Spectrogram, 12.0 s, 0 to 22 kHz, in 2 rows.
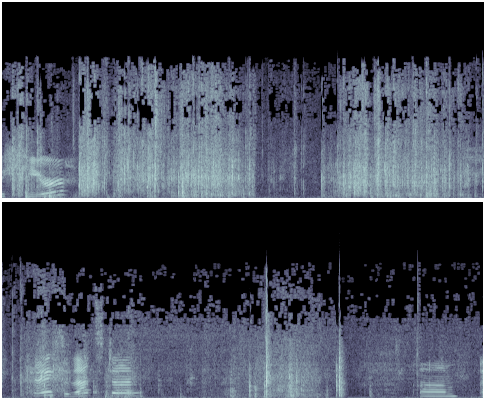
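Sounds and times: tissue paper crinkling: 0.0 - 6.9.

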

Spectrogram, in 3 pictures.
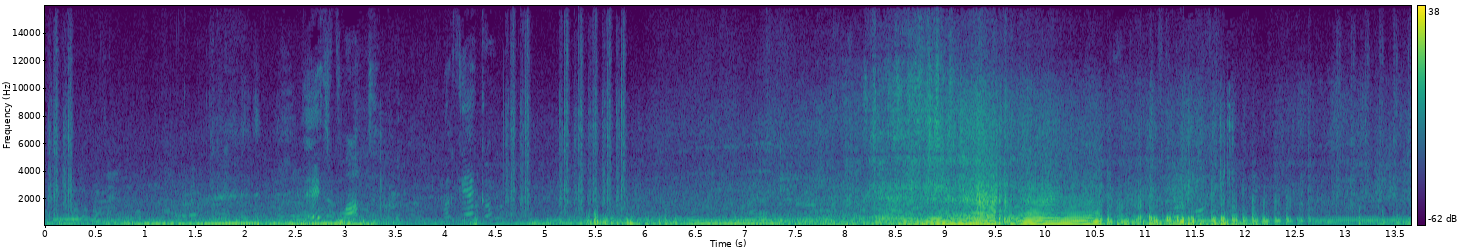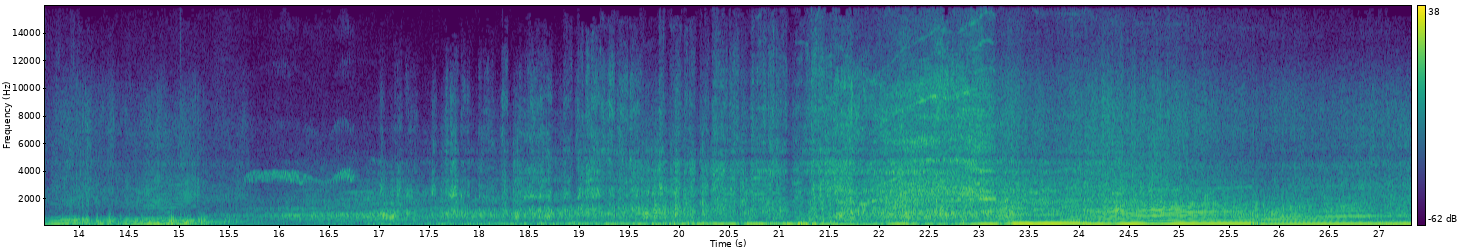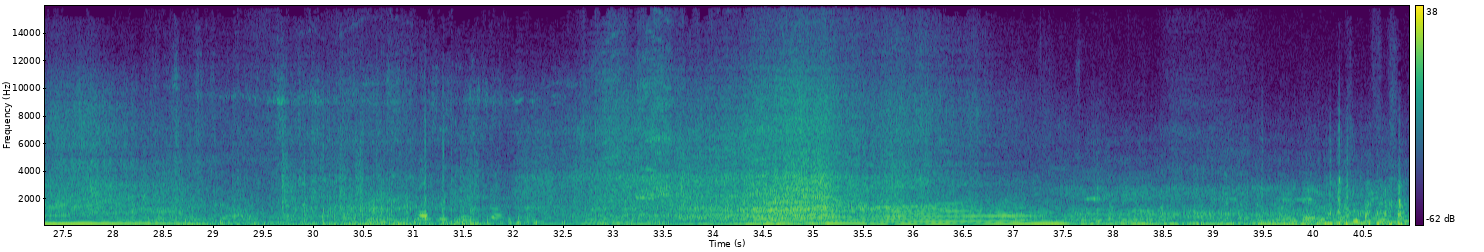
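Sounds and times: rally cars racing past: 0.3 - 40.9
tyre squeal: 15.4 - 20.0.

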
